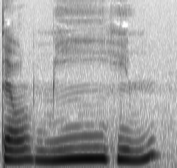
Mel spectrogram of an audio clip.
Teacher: می مد طبعی ہے، دو حرکا کھینچنا ہوگا. تیور می ہم، ہم کا میم ہے اس کے بعد ہے با، تو یہاں پر ہمیں کرنا ہوگا اخفاء شفوی.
